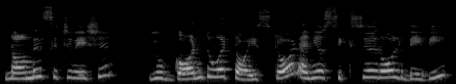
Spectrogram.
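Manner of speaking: ordinary talk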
